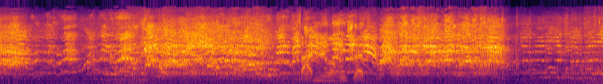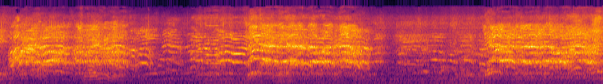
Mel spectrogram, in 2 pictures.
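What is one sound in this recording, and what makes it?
A crowd of young children chatter and shout loudly nearby.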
